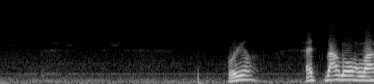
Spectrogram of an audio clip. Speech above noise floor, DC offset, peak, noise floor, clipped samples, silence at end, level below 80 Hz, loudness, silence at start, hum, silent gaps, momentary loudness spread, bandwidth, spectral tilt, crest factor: 26 dB; under 0.1%; -4 dBFS; -41 dBFS; under 0.1%; 0 s; -46 dBFS; -18 LUFS; 0 s; none; none; 27 LU; 4.3 kHz; -9.5 dB/octave; 16 dB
